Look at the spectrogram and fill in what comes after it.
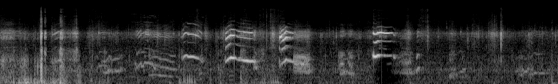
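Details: Three-week-old Great Dane puppies from NormaJean's litter at play: a quick run of high, squeaky whimpers and yelps with bent, rising-then-falling tones, about eight cries in five seconds, over a steady background hiss.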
